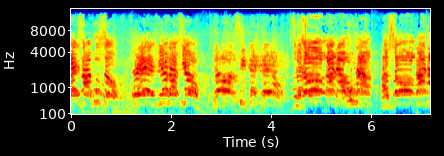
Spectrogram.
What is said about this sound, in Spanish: Gritos de apoyo a las puertas de la audiencia de Barcelona mientras iban llegando los acusados.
